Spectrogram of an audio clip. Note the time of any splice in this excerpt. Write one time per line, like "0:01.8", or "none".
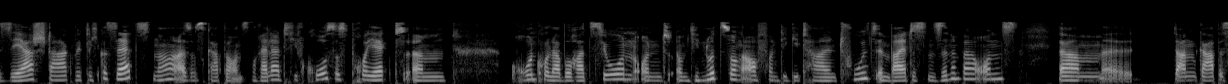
0:01.0
0:05.4
0:06.7
0:10.5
